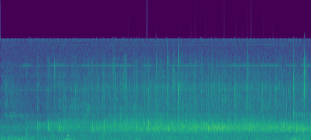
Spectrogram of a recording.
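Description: Audience applauding: the clapping swells over the first second or two, then holds steady.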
